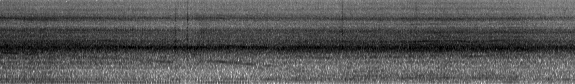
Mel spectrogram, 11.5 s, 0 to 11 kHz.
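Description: Kawasaki Ninja 300's parallel-twin engine running at low, fairly steady revs as the motorcycle rolls along a city street, under a constant hiss of wind and road noise on the onboard microphone.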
